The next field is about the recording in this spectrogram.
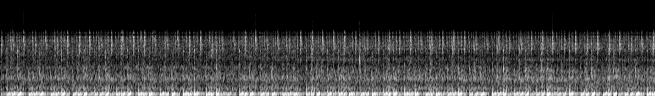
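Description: Steady light tick, a bit over two per second, riding on top of the loping idle; the cause of the ticking is not yet known.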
